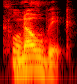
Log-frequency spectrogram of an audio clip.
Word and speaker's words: Novik: Did I say it right? Novik. It's simpler actually than you thought it was.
